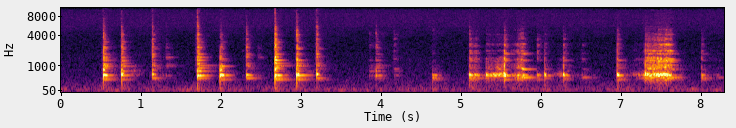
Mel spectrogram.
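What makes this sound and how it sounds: A small, hollow, square white-painted metal tea tin is tapped with long nails in a slow, soft, uneven rhythm. Each tap gives a short, bright metallic tick with a tonal ring centred around 550 Hz. Near the end come quicker clustered taps and a brief rustling scratch.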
